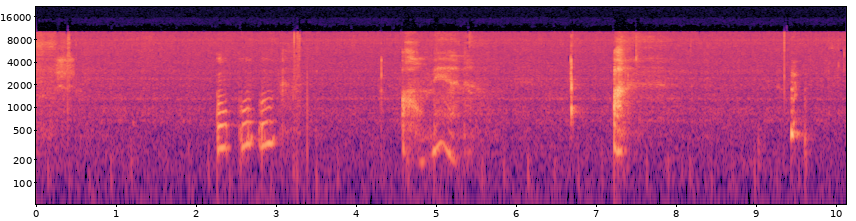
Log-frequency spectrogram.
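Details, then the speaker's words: Baby hiccups in a quiet room: brief, sharp, voiced catches recurring every few seconds, about 27 per minute, irregularly spaced. "That's it. Hiccups. Oh."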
